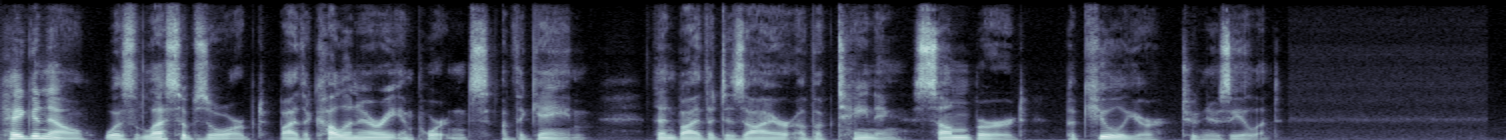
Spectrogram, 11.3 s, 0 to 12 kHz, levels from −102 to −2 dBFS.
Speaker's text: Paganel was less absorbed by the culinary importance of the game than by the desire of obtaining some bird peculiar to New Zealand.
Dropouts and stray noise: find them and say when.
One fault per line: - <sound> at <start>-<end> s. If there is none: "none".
none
